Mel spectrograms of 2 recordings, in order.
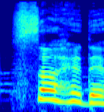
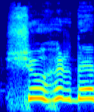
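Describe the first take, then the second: First: सहृदय said slowly with a plain short a, sa-hridaya, no u; correct spelling, slowly. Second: सुहृदय said with a u sound, su-hridaya; teacher sounds out the wrong form सुहृदय with su at the start; wrong spelling said. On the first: Teacher correcting students: slow सहृदय with short sa. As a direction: give the right form सहृदय slowly, sa not su. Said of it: "सहृदय होता है". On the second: Teacher showing students the misspelled सुहृदय with su. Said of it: "सुहृदय नहीं होता". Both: Shown as a demonstration.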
